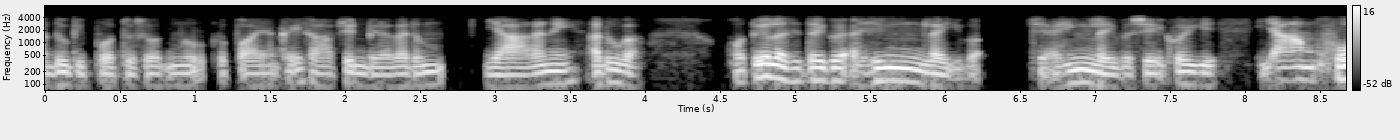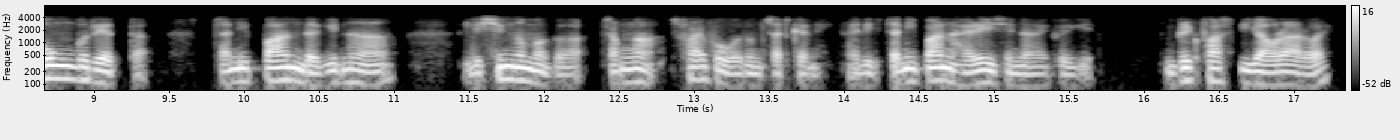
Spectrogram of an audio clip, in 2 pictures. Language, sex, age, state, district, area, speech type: Manipuri, male, 30-45, Manipur, Churachandpur, rural, conversation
